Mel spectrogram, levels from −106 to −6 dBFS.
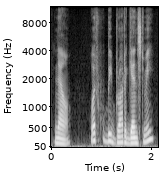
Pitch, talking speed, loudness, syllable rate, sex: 145 Hz, 195 wpm, -19 LUFS, 5.0 syllables/s, male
